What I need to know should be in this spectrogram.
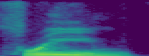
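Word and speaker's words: Pfriem: Freem, is that how we decided that we pronounce this guy? Freem. It's got the P in front, so it's confusing.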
